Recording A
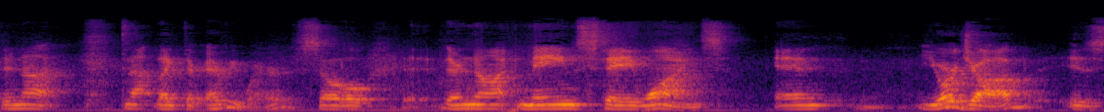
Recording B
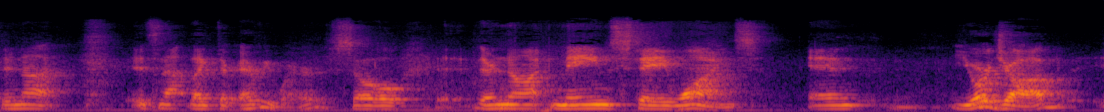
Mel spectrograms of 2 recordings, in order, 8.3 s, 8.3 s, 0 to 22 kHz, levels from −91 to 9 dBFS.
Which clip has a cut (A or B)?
A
